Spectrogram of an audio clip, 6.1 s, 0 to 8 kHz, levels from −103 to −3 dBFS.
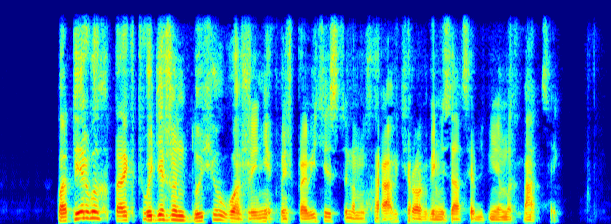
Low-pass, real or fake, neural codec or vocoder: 7.2 kHz; fake; codec, 16 kHz in and 24 kHz out, 1.1 kbps, FireRedTTS-2 codec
